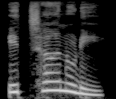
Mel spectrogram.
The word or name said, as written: ಇಚ್ಛಾನುಡಿ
